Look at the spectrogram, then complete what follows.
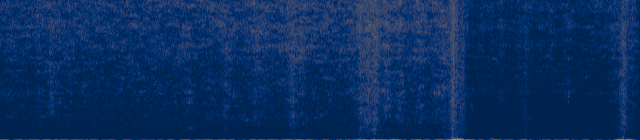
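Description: A computer mouse clicking a few times over quiet room tone, the strongest click about four and a half seconds in.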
